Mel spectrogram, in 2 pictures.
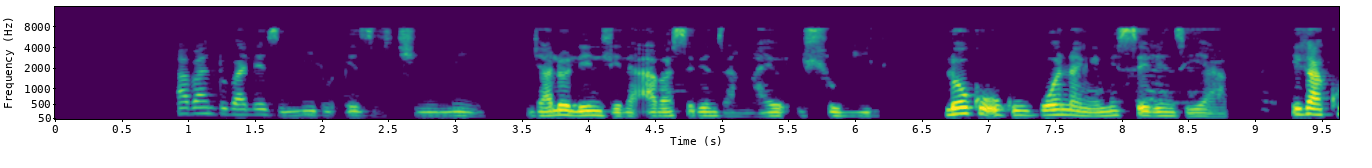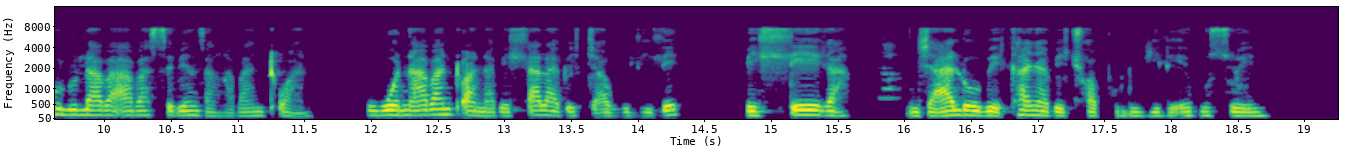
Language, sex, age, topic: North Ndebele, male, 36-49, health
